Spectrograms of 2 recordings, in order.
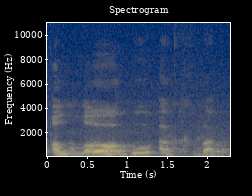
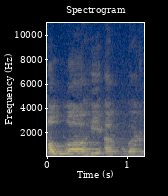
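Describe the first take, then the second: First: The first word ends with a u sound. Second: The first word ends with an i sound. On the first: The speaker calls it right. "Takbiratul ihram itu Allahu Akbar" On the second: The speaker calls it wrong. "tidak bisa juga"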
